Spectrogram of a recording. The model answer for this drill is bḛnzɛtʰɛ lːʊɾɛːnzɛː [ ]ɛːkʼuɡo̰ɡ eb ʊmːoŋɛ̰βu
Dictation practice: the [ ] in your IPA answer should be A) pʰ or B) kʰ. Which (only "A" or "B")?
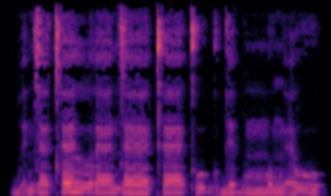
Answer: B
